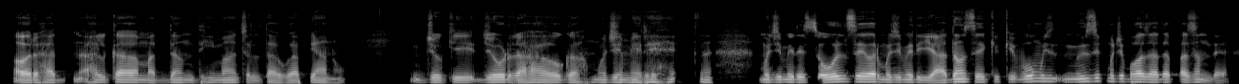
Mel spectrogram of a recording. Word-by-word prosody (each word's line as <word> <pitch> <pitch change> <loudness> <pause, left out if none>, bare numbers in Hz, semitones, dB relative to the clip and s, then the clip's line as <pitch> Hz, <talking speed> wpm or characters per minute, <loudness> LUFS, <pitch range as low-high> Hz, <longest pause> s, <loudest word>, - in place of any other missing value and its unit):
और 100 +1 +5
हद 100 -1 -2 0.3
हल्का, 110 0 +2
मध्यम, 105 +1 -4
धीमा 100 +1 -5
चलता 95 0 -6
हुआ 95 +1 -1
पियानो, 95 -5 -4 0.7
जो 105 +1 -2
कि 105 0 -1
जोड़ 110 +1 +3
रहा 105 +1 +1
होगा 105 -1 0
मुझे 110 0 -3
मेरे 105 +1 -2 1.0
मुझे 115 0 0
मेरे 115 -1 +2
सोल 115 +3 +4
से 130 0 +4
और 120 -1 +8
मुझे 110 -1 -1
मेरी 110 -2 0
यादों 105 +6 +4
से 120 -2 0
क्योंकि 115 +1 -8
वो 130 +4 +2
म्यूज़ 140 -1 -3
म्यूज़िक 130 +4 -1
मुझे 140 -1 -2
बहुत 125 0 +4
ज़्यादा 115 0 +3
पसंद 105 -5 -1
है, - - -6
110 Hz, 160 wpm, -25 LUFS, 100-115 Hz, 1.0 s, और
